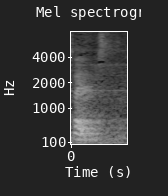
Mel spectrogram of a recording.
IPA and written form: ˈteɪboz (tables)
